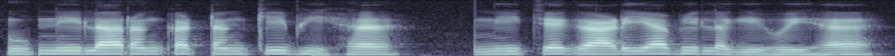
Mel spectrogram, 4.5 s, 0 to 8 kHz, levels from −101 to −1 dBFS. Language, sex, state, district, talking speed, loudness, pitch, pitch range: Hindi, male, Jharkhand, Palamu, 160 wpm, -20 LUFS, 140 Hz, 130-155 Hz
